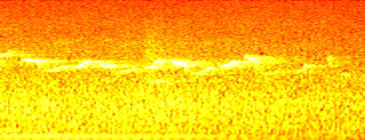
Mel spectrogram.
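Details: On a bamboo hill, a male blue rock thrush calls to attract a female with a fluid, rippling string of high whistled notes that fades toward the end, over faint background noise.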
